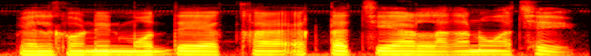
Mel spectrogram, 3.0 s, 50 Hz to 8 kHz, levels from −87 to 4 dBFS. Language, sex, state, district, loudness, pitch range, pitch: Bengali, male, West Bengal, Alipurduar, -18 LUFS, 115-120 Hz, 120 Hz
